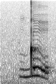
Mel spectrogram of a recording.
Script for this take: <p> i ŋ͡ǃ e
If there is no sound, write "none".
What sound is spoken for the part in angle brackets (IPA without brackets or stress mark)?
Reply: p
